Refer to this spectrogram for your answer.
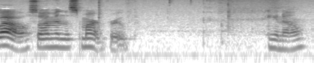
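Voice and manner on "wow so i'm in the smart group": usual speaking voice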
